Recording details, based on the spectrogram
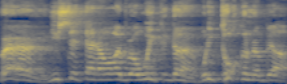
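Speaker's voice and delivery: put-on climbing, heated voice. Retelling a man's argument with Salim, imitating him raising his voice. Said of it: "the Middle Eastern guy's voice started coming up".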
